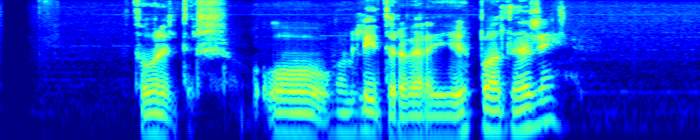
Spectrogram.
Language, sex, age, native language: Icelandic, male, 20-29, Icelandic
